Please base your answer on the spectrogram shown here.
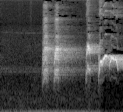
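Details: Very agitated sooty-headed bulbul: a pair of rough, chattering notes, then a sharp note leading into a short, sustained, bright whistle. Steady low background hum.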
